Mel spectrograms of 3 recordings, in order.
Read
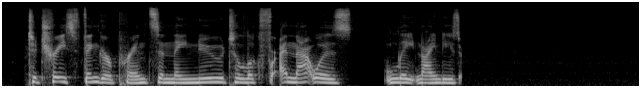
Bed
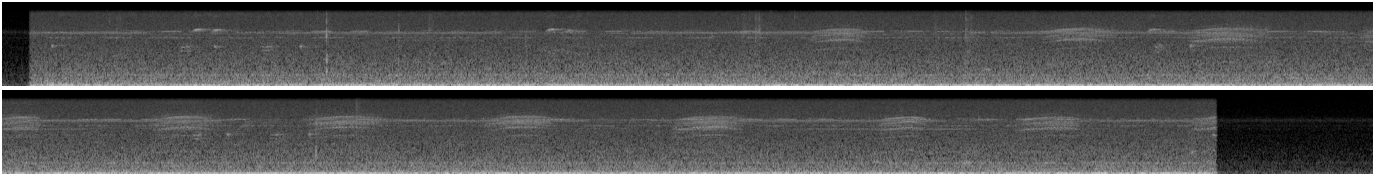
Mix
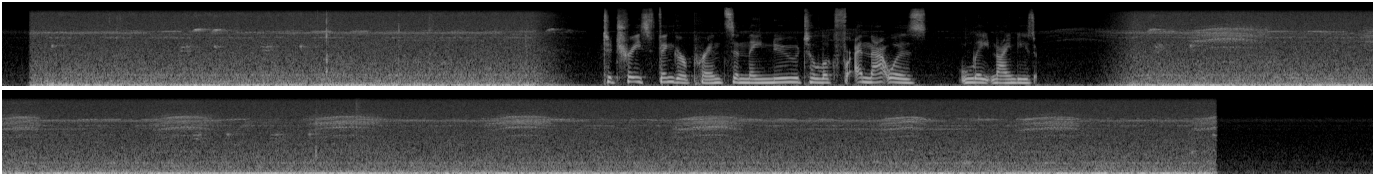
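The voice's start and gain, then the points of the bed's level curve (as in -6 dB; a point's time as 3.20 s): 5.75 s, -4.0 dB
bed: 5.31 s -3.5 dB
5.78 s -27 dB
10.91 s -27 dB
11.32 s -4 dB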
